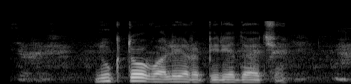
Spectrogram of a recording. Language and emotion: Russian, sad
